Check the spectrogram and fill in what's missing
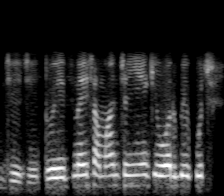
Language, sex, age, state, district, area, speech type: Hindi, male, 18-30, Madhya Pradesh, Harda, urban, conversation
